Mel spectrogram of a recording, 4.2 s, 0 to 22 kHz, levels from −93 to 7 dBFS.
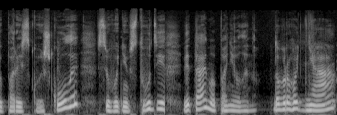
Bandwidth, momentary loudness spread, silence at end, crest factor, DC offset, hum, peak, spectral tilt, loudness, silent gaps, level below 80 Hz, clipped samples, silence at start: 16 kHz; 5 LU; 0 s; 12 dB; 0.1%; none; -12 dBFS; -4.5 dB/octave; -25 LUFS; none; -60 dBFS; under 0.1%; 0 s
